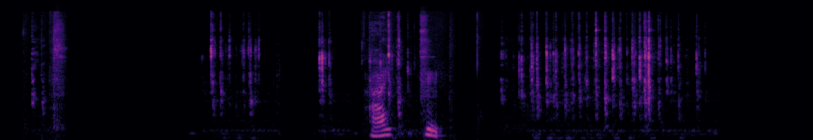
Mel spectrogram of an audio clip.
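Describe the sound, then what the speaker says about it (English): Typing on a computer keyboard comes in irregular bursts of quick clicking keystrokes, fairly close and soft, with a brief spoken greeting at the start and a couple of louder thumps midway. "I have a feeling someone's typing something"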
